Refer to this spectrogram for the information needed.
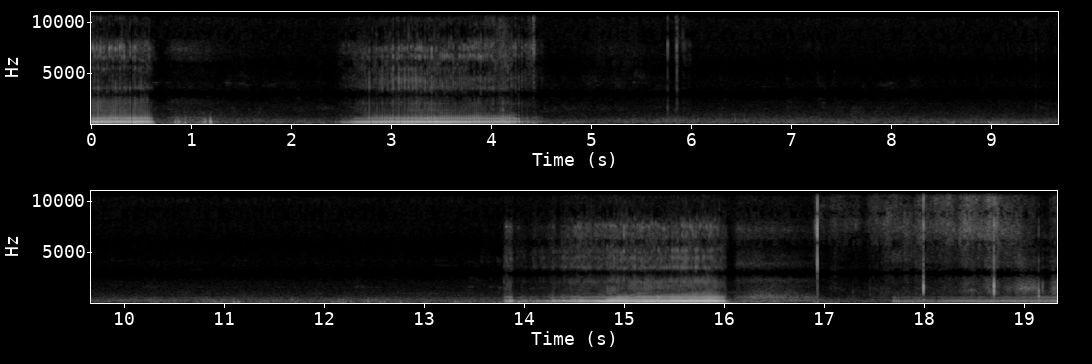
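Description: Two long, loud rattling snores about ten seconds apart, with quiet breathing between them. Sounds like ordinary snoring.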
